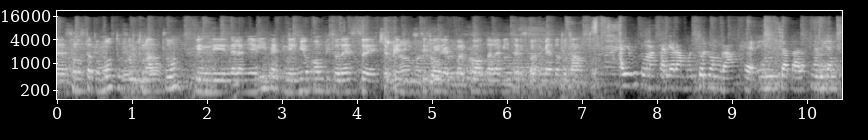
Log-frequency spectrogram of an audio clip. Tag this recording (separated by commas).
Music, Speech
